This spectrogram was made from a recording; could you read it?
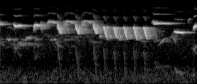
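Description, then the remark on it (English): A bird calls in a quick run of high, bright chirps, about a dozen notes rattling off in a steady rhythm, with a few thinner tweets at the start and end, among houses by a harbour. No one speaks. “The harbor is very near and we often hear some herringals that perch on the chimneys. Some jackdaws fly over the houses. They are noisy also.”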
